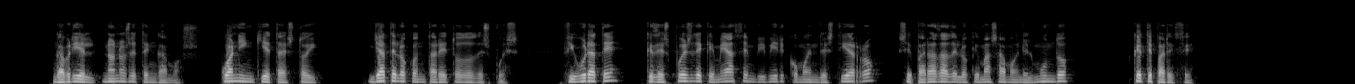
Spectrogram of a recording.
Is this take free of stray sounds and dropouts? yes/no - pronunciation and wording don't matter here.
yes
